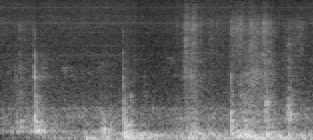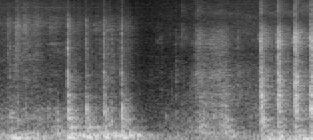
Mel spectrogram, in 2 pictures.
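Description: Plastic housing of a Mosquito Magnet Patriot Plus power head being pulled apart and handled: irregular plastic knocks, clicks and scrapes, with a quick run of sharp clicks near the end.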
